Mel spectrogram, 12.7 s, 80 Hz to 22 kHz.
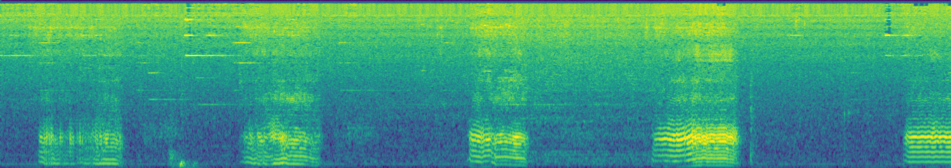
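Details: Snoring during sleep: regular nasal snores with a buzzing, fluttering tone, about 21 breaths a minute, in a quiet room.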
